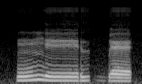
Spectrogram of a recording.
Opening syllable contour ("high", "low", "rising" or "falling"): rising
